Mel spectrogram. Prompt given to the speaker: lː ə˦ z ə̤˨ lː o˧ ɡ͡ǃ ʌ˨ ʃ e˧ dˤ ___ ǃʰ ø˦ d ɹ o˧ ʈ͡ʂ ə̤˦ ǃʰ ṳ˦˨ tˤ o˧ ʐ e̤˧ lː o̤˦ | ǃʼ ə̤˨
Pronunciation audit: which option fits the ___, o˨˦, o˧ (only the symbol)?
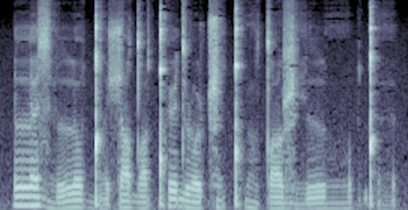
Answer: o˨˦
